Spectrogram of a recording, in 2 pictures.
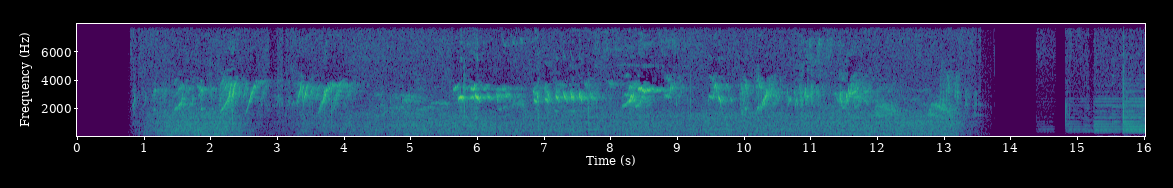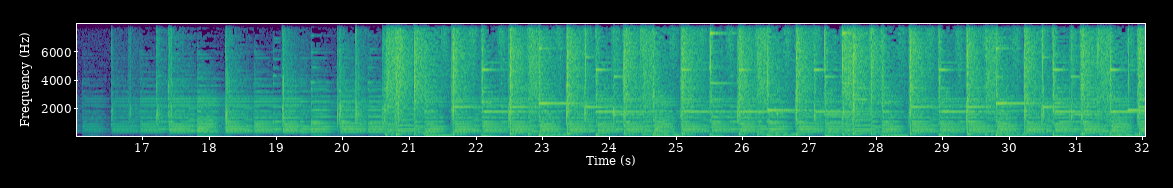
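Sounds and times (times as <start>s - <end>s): birds chirping: 0.8s - 13.7s.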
